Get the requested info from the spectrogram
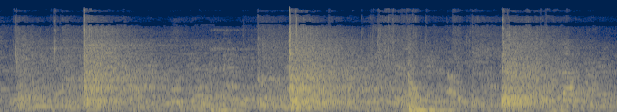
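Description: Squash ball struck three times, about two seconds apart, each a sharp hit echoing around the court.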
